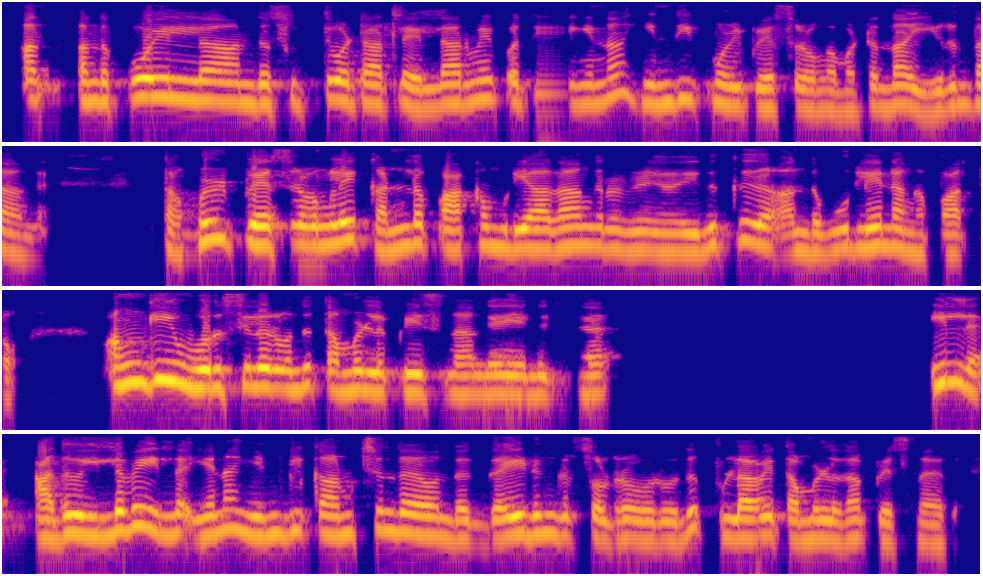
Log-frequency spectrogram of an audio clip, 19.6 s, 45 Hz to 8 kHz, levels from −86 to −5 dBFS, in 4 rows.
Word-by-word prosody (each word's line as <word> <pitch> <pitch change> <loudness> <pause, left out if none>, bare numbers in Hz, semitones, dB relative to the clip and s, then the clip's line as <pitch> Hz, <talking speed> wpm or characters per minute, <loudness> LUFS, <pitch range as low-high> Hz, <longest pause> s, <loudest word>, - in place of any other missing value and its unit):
அந் - - -6 0.2
அந்த 205 0 -1
கோயில்ல, 235 -2 +5 0.2
அந்த 190 0 -2
சுத்து 195 +3 -8
வட்டாரத்தில 190 -3 -1
எல்லாருமே 195 +5 -2
பார்த்தீங்கன்னா, 185 - -6
ஹிந்தி 190 +4 -4
மொழி 175 -2 -1
பேசுறவுங்க 155 -2 -4
மட்டும் 160 +4 -7
தான் 170 - -1
இருந்தாங்க. 175 -3 -5 0.7
தமிழ் 245 +3 +1
பேசுறவங்களே 210 +2 +5
கண்ல 185 +5 0
பார்க்க 180 +3 0
முடியாதாங்கிற 185 +1 +1 0.2
இ - - -5 0.2
இதுக்கு 200 +7 -5 0.2
அந்த 160 0 -5
ஊரிலயே 190 +2 +1
நாங்க 165 -4 -5
பார்த்தோம். 155 - -7 0.5
அங்கயும் 270 -1 +6
ஒரு 215 - +7
சிலர் 225 -2 +6
வந்து 210 +3 -1
தமிழ்ல 190 0 +2
பேசினாங்க, 170 -1 -1 0.2
எங்ககிட்ட. 165 +1 -6 1.7
இல்ல. 260 -5 +1 0.3
அது 175 +4 +3
இல்லவே 230 +8 +4
இல்ல. 205 +1 -1
ஏன்னா, 210 +5 -1
எங்களுக்கு 200 +2 -3
அனுப்பிச்சிருந்த 215 +3 -2
அந்த 165 -1 -2
கைடுனு 195 +2 +2
சொல்றவர் 160 -1 -2
வந்து 155 - -4
ஃபுல்லாவே 175 +1 +3
தமிழ்ல 160 0 -2
தான் 170 -1 -7
பேசினாரு. 145 -2 -8
190 Hz, 145 wpm, -20 LUFS, 170-210 Hz, 1.7 s, ஒரு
